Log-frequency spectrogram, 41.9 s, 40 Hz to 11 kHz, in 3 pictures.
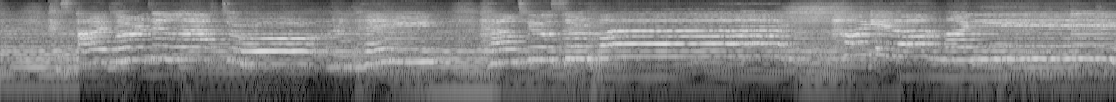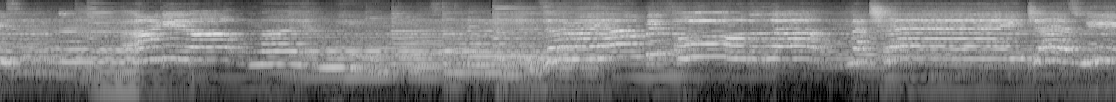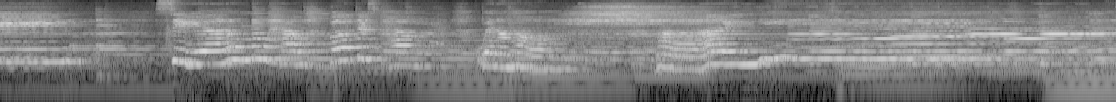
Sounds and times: Music: 0:00.0 - 0:41.8
Female singing: 0:00.6 - 0:14.2, 0:15.5 - 0:18.9, 0:20.6 - 0:29.0, 0:29.9 - 0:35.1, 0:36.1 - 0:41.0.

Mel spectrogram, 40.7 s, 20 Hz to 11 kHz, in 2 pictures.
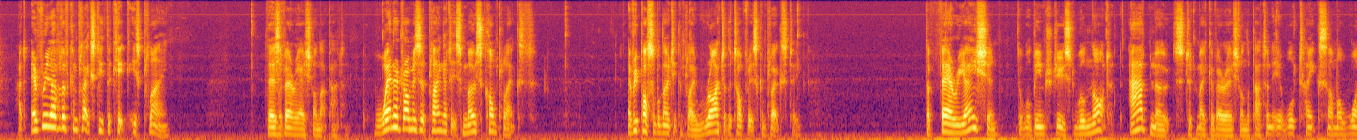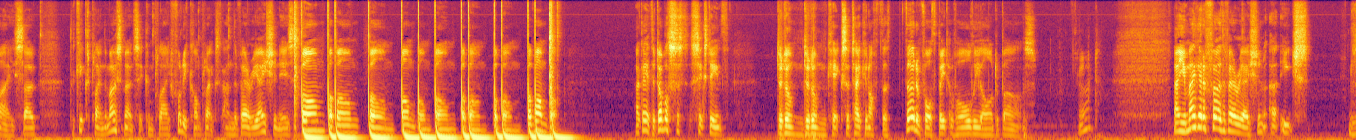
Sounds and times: Speech: 0:00.3 - 0:02.6, 0:04.0 - 0:08.1, 0:09.4 - 0:12.1, 0:13.9 - 0:26.2, 0:29.9 - 0:31.3, 0:32.0 - 0:36.9, 0:38.0 - 0:40.7
Music: 0:24.9 - 0:29.1.

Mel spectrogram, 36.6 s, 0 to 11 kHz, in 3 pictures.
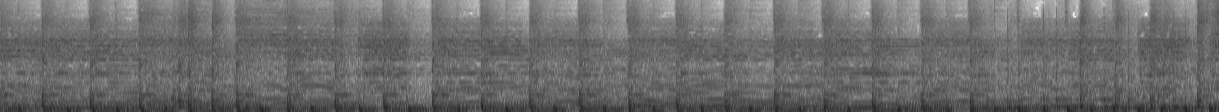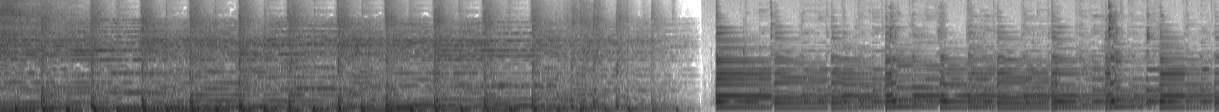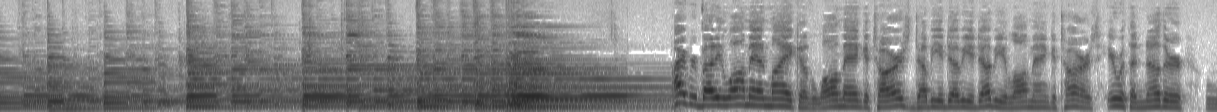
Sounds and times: Bass guitar: 0:00.0 - 0:31.1
Strum: 0:00.0 - 0:31.1.

